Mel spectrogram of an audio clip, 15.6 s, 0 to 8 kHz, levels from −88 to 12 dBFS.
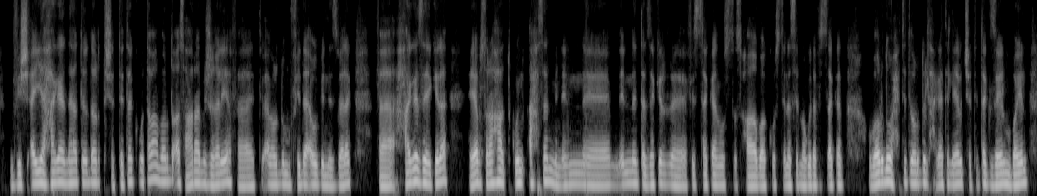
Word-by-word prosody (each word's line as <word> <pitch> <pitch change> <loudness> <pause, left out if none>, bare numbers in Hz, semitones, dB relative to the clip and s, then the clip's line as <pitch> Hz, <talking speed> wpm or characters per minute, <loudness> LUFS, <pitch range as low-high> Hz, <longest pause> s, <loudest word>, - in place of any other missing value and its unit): ما 110 - -8
فيش 120 +2 -2
أي 135 +1 +5
حاجة 135 +3 +2
إنها 135 +1 +1
تقدر 140 0 0
تشتِّتك، 135 +4 -6
وطبعًا 165 +5 -1
برضه 150 -3 -1
أسعارها 130 +2 0
مش 130 -2 -3
غالية، 125 +4 +3
فهتبقى 105 -3 -4
برضه 120 +1 -1
مفيدة 120 +1 -1
أوي 120 0 +2
بالنسبة 115 -1 -1
لك، 130 +2 +1 0.3
فحاجة 110 +7 +1
زي 140 -4 +4
كده 140 +4 +3 0.3
هي 125 +4 +5
بصراحة 135 +2 +2
تكون 135 +1 0
أحسن 150 +3 -1
من 120 -6 -1
إن 125 +2 -2
آآ، 115 -1 0
من 125 +4 -3
إن 130 - +1
تذاكر 120 +1 -1 0.4
في 115 - -23
السَكَن 115 +1 -2
وسط 115 0 -5
أصحابك 110 +1 0
وسط 110 - -9
الناس 115 0 -2
الموجودة 115 0 0
في 110 - -10
السَكَن، 115 +2 -2 0.4
وبرضه 135 +6 +6
حتة 135 +1 -2
برضه 135 +2 +1
الحاجات 120 -1 -5
اللي 125 0 0
هي 130 - +3
بتشتِّتك 120 0 -4
زي 120 +1 +4
الموبايل 125 +1 +4
125 Hz, 190 wpm, -23 LUFS, 115-135 Hz, 0.4 s, وبرضه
